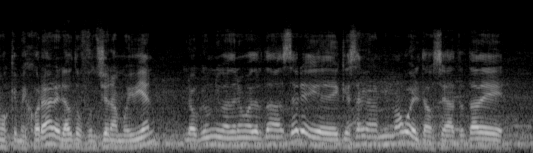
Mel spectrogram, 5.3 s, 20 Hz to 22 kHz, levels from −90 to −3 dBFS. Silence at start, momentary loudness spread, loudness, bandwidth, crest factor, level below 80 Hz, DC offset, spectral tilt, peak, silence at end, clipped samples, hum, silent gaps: 0 s; 5 LU; -33 LUFS; 11.5 kHz; 14 dB; -68 dBFS; under 0.1%; -6.5 dB/octave; -18 dBFS; 0 s; under 0.1%; none; none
